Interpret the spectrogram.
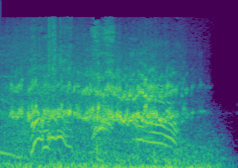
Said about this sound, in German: Ich erschrecke mich und steige voll in die Eisen. Quietschend kommen wir zum Stehen.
